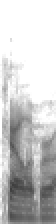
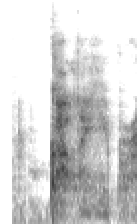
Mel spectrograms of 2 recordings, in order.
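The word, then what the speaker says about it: calibre: It's actually pronounced caliber. I was corrected on this one. I've heard it both ways. I never knew which which way to call it. Calibbre.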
